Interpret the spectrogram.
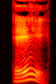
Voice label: rising-falling-contour close-mid front unrounded, IPA sounds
